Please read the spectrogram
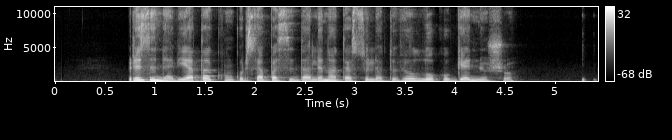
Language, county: Lithuanian, Klaipėda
